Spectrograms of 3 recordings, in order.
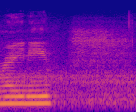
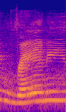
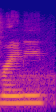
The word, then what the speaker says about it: Ranney: um name crowd um I get rainy probably more than rainy and I don't blame you if you say rany that's fine cuz that's how it's spelled how are you supposed to know it is rainy um when I was substituting I used to draw a little raincloud over my name and that seemed to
